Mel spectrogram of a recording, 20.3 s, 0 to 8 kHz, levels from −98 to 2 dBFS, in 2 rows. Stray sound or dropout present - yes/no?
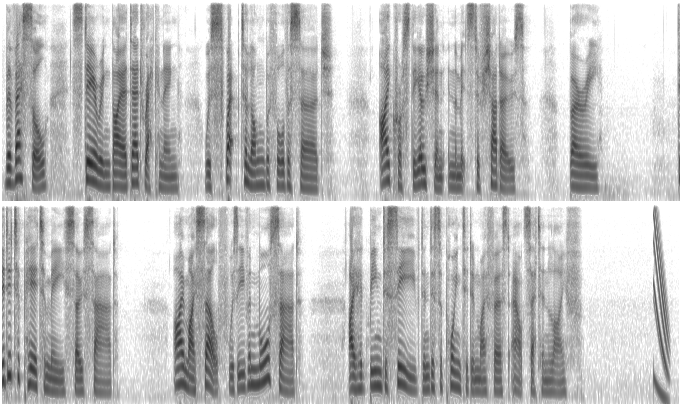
yes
